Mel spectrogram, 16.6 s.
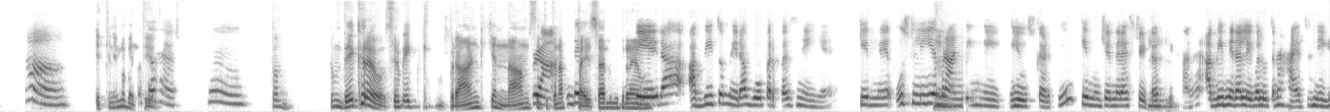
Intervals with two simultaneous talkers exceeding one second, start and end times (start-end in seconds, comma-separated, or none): none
